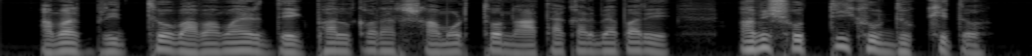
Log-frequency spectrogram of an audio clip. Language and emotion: Bengali, sad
